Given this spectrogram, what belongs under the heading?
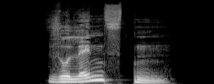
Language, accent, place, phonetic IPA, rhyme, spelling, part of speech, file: German, Germany, Berlin, [zoˈlɛnstn̩], -ɛnstn̩, solennsten, adjective, De-solennsten.ogg
- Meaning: 1. superlative degree of solenn 2. inflection of solenn: strong genitive masculine/neuter singular superlative degree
